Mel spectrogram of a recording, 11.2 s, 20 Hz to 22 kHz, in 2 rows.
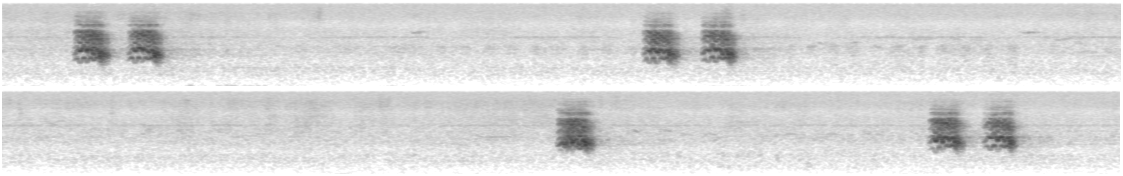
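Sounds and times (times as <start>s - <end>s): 
Eurasian magpie Pica pica harsh rasping squawks: 0.4s - 0.9s, 3.2s - 3.8s, 8.4s - 8.6s, 10.2s - 10.8s.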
